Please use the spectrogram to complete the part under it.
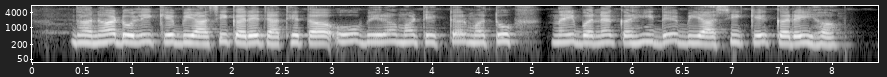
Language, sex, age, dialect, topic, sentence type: Chhattisgarhi, female, 51-55, Western/Budati/Khatahi, agriculture, statement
